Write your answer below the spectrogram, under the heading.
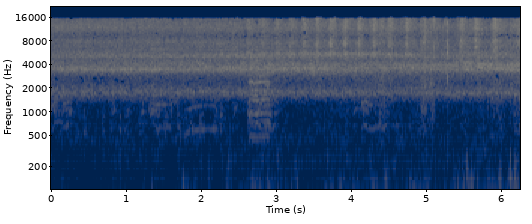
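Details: A continuous high metallic cicada drone runs throughout while short whistled bird-like notes and soft low rustling break in at intervals.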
